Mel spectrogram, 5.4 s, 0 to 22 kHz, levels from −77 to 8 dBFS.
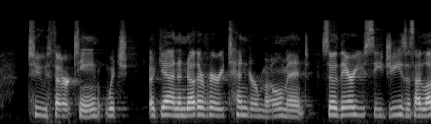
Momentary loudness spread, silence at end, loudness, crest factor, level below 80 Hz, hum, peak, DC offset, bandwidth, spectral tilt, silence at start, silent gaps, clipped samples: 10 LU; 0 s; -22 LUFS; 18 dB; -70 dBFS; none; -6 dBFS; under 0.1%; 12.5 kHz; -3 dB/octave; 0.35 s; none; under 0.1%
